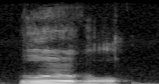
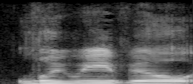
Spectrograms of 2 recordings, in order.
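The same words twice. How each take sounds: First: It is pronounced the way locals say it. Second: It is pronounced the way it is spelled. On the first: The speaker calls it right. "it's Louisville" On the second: The speaker calls it wrong. "spelled like Louisville, and it's not Louisville"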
